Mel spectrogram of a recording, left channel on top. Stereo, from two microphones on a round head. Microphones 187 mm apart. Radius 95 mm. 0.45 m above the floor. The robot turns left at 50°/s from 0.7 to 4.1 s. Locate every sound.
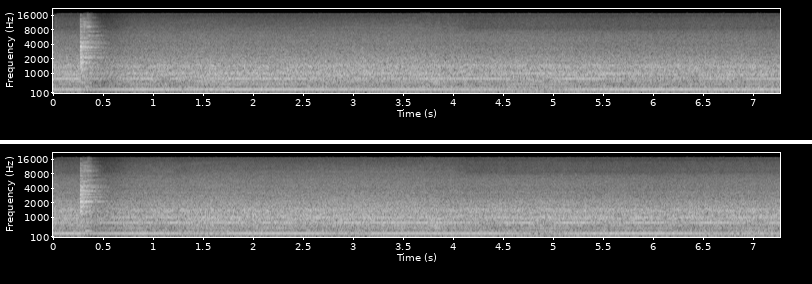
0.3 s cutlery clinking: centre (ahead or behind), 1.7 m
